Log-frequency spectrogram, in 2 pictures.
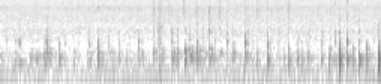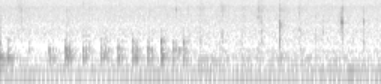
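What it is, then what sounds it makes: Red bell pepper tapped. A whole red bell pepper, hollow with a firm glossy skin, is held in one hand and tapped quickly by the fingertips of the other. The result is a quiet patter of soft, dry, low hollow taps that stop short with no ring over a faint steady low hum. The tapping grows busiest in the middle and thins out toward the end.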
